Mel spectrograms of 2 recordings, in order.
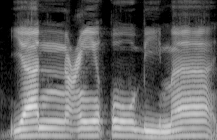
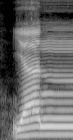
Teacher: maka nun sukun berjumpa dengan huruf ain hukumnya adalah izhar halqi karena dia izhar maka dibaca jelas tidak berdengung jadi dibaca pendek saja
